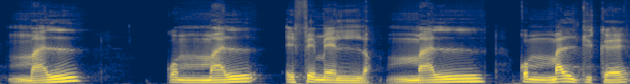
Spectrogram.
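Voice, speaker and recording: A man teaching Quran recitation, patiently breaking words into syllables and repeating them slowly. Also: fairly low pitch. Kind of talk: slow syllable-by-syllable recitation lesson. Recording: dull lo-fi recording.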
